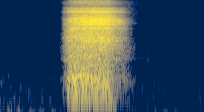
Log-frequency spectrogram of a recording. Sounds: Sniff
